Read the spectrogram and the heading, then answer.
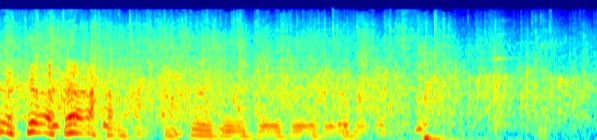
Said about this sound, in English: Or just give yourself a round of applause, mate.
